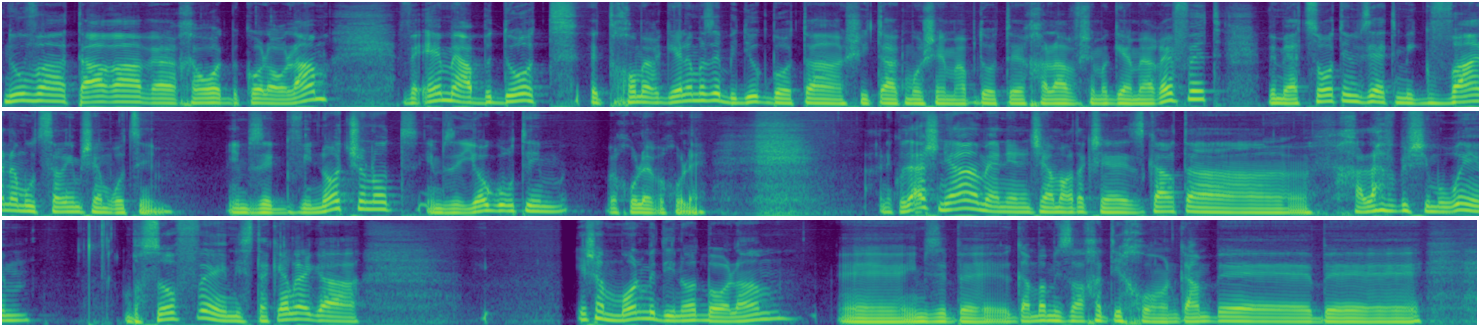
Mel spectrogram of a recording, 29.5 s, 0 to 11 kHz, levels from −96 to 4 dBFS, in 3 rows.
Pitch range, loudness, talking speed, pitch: 125-170 Hz, -16 LUFS, 125 wpm, 140 Hz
